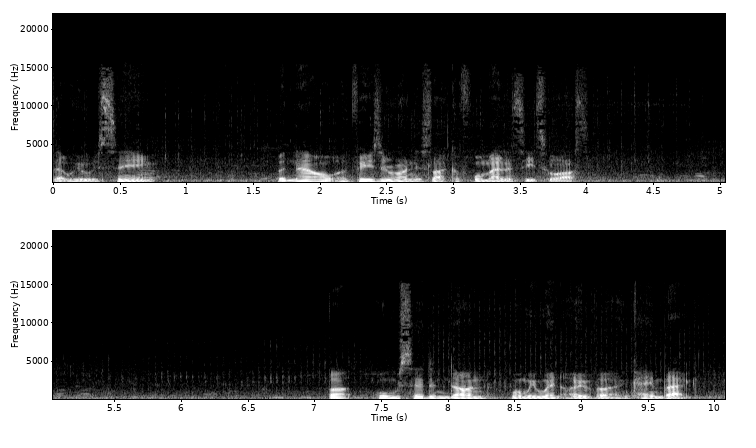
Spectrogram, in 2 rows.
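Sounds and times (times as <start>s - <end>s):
boat engine drone: 0.0s - 10.0s.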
